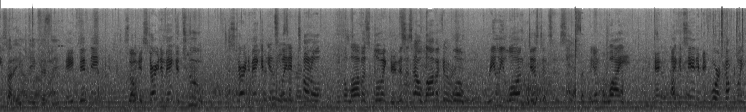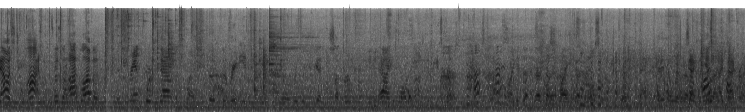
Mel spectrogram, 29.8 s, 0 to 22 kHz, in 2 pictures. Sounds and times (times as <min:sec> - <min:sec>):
Speech: 0:00.0 - 0:29.8.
